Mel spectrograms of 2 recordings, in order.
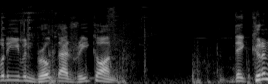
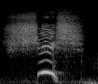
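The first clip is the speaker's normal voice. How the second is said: airy awed sheesh; breathy sheesh. Real, not acted. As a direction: whisper it out impressed. Awed reaction.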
